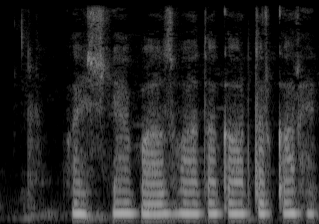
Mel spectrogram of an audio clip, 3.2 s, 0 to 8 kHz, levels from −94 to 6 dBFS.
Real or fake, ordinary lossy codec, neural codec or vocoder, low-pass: real; AAC, 48 kbps; none; 7.2 kHz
